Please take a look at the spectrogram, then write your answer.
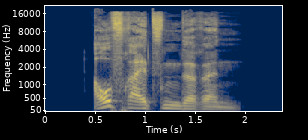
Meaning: inflection of aufreizend: 1. strong genitive masculine/neuter singular comparative degree 2. weak/mixed genitive/dative all-gender singular comparative degree
- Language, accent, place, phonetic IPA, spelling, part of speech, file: German, Germany, Berlin, [ˈaʊ̯fˌʁaɪ̯t͡sn̩dəʁən], aufreizenderen, adjective, De-aufreizenderen.ogg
